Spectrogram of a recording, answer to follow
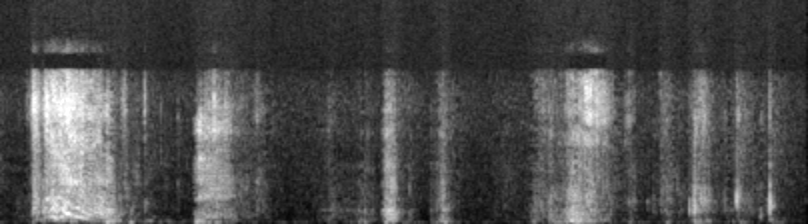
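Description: A zipper on a BAPE shark full-zip hoodie is drawn up in several short runs, closing the hood over the face. The first run, about a second long, is the longest and loudest; smaller zips and clicks follow.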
